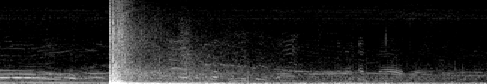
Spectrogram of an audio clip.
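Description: A large aerial firework shell bursting high overhead: one sudden loud boom about a second in, its rumble rolling on and fading over the next seconds.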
